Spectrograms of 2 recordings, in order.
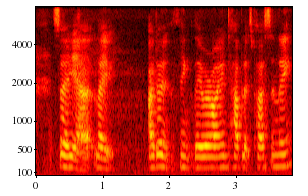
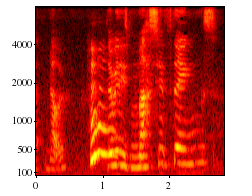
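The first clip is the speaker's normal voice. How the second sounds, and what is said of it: Imitated older man, Welsh accent. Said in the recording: “Good impression of your dad, by the way. ... got the real Welsh accent. ... that was uncanny.”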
